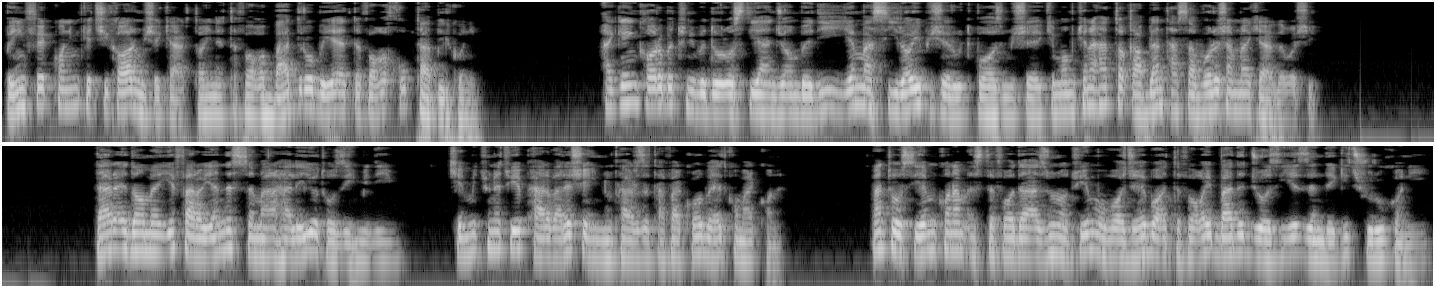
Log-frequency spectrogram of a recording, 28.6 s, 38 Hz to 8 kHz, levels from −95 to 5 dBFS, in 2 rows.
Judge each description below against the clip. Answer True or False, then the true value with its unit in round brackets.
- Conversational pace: False (165 wpm)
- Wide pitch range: False (4.6 semitones)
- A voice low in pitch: True (120 Hz)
